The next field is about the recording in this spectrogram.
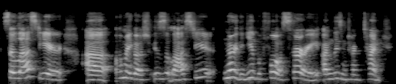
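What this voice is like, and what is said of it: Hoarse, fading voice. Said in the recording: “I know I'm losing my voice ... Why am I losing my voice all of a sudden?”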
